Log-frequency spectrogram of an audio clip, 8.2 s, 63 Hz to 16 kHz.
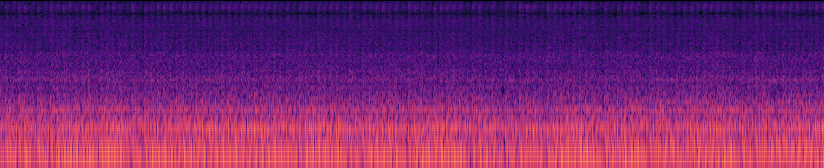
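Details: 1983 Honda XL600R first start after top-end rebuild (1mm overbore, Wiseco 11:1 piston, Megacycle stage one cam, heavy-duty springs, rebuilt carbs): steady even single-cylinder thump at fast idle, no misses, knocks or clatter; normal running.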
